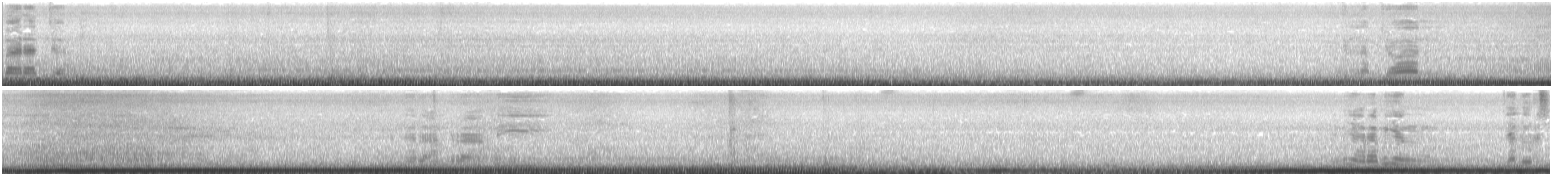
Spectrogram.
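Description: Car engine heard from inside the cabin, a steady low hum whose pitch climbs about halfway through as the car speeds up, drops back a few seconds later as it slows, and climbs again near the end: creeping along in slow traffic.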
